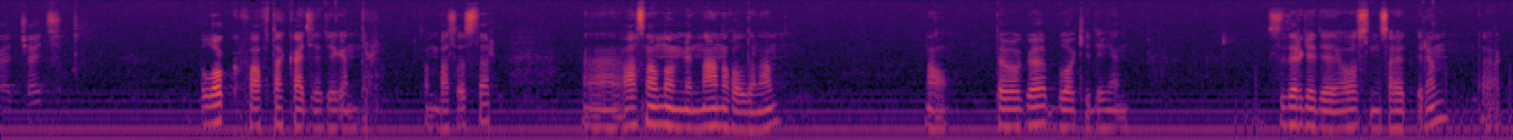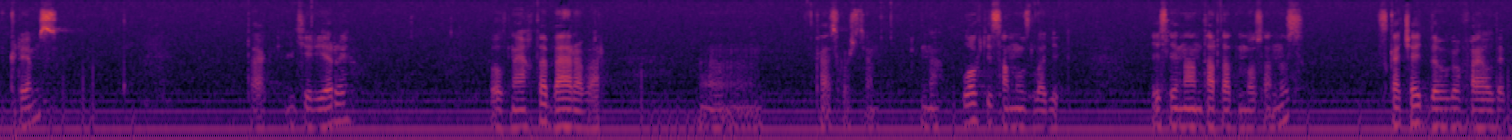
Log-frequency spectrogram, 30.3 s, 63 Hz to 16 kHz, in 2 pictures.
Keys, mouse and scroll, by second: 0.0-1.4 typing, 6.8-7.5 typing, 7.6 click, 7.6-8.0 scroll, 11.8-12.3 ctrl+scroll, 13.0-13.7 ctrl+scroll, 14.3 click, 18.2 click, 19.1-19.6 scroll, 19.6-20.4 scroll, 22.4-24.0 scroll, 24.0 click, 25.7-27.0 scroll.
